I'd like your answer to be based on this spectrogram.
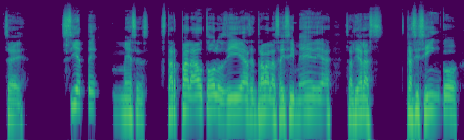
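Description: A man's voice: mid-range voice, steady tone, takes it slowly, dry recording, studio quality. A man with a Mexican accent, chatting casually and cracking teasing jokes. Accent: Mexican Spanish. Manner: joking, teasing interjections. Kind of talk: casual chat.

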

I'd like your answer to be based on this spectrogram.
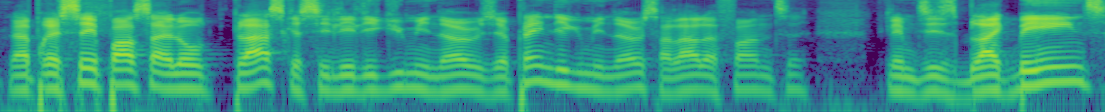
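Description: A man's voice: medium pitch, racing, clean tone, no echo, studio quality. A man with a Québécois French accent telling a long story in casual chat, dropping English words into his French.

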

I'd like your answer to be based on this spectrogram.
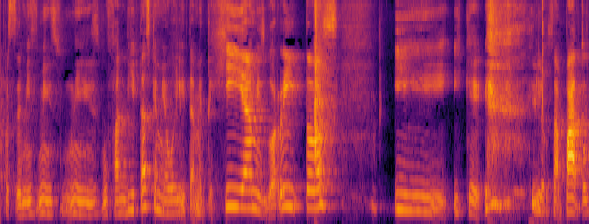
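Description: A young woman from Quito with an Ecuadorian Spanish accent, telling a story in casual chat with animated bursts of laughter. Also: mid-range voice, slight background noise. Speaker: guest telling her story.

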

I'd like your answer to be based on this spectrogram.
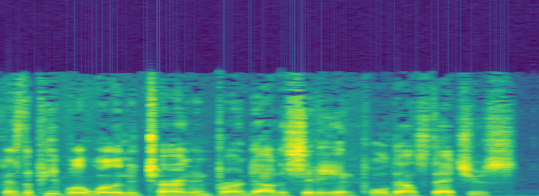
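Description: Brisk and level in tone, this middle-aged man's smooth, mid-range voice carries a casual political podcast monologue. As host, he talks straight to his listeners, invites call-and-response, and rises into an emphatic cadence like a preacher's.

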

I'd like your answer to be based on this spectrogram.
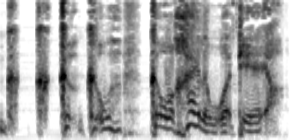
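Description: A man's voice: lowish voice, wildly swooping pitch, normal speed, a little mellow, breathy edge, dry recording, faint music behind, voice pushed up, heavily acted. A man voicing a timid, cowardly husband who stammers and whines in fear. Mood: terrified stammering. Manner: stammering, whiny. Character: timid cowardly middle-aged man, fearful.

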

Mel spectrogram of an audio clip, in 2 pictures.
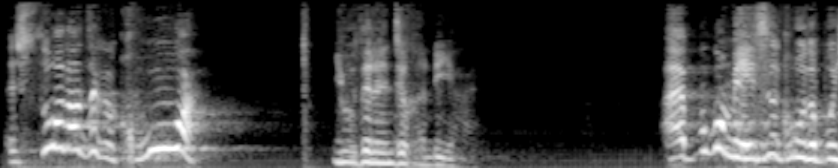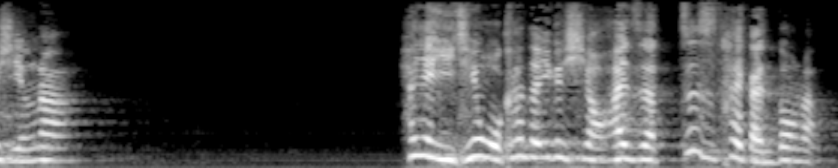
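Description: Woman Buddhist master giving a doctrinal lecture, high and animated delivery, long hall reverb. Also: moderate pace, pauses often, breathy edge. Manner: animated storyteller who acts out scenes. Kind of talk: doctrinal lecture with personal stories.

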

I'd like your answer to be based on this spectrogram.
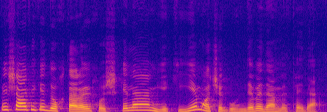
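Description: A woman reading a novel aloud, voicing an easygoing middle-aged husband and father in her own mellow voice. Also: medium pitch, big pitch swings, natural voice. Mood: teasing.

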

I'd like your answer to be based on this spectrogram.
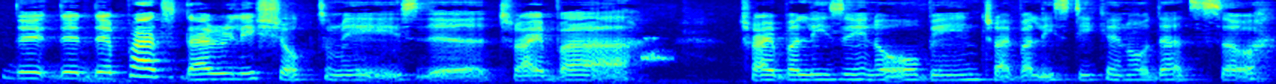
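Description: A Nigerian woman from Edo State, hosting a casual interview and reflecting calmly on her guest's story. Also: lowish voice, takes it slowly, gravelly. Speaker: interview host.

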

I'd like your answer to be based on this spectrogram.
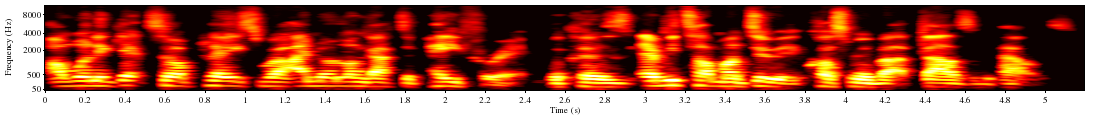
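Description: Speaking very quickly in a slightly rough, mid-range voice, this man is a guest writer and producer of audio drama. He chats at length on a podcast in a relaxed way, frequently restarting as he describes what he does.

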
